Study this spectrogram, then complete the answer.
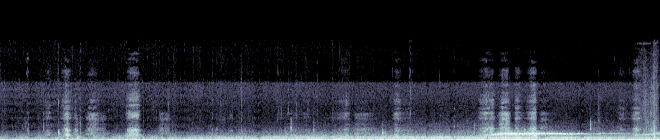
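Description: A boy breathes softly and unevenly.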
